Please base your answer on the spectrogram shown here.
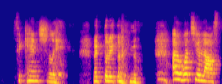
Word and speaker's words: Kinchley: Okay, so sometimes they do pronounce the H, okay, with a, as a H.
